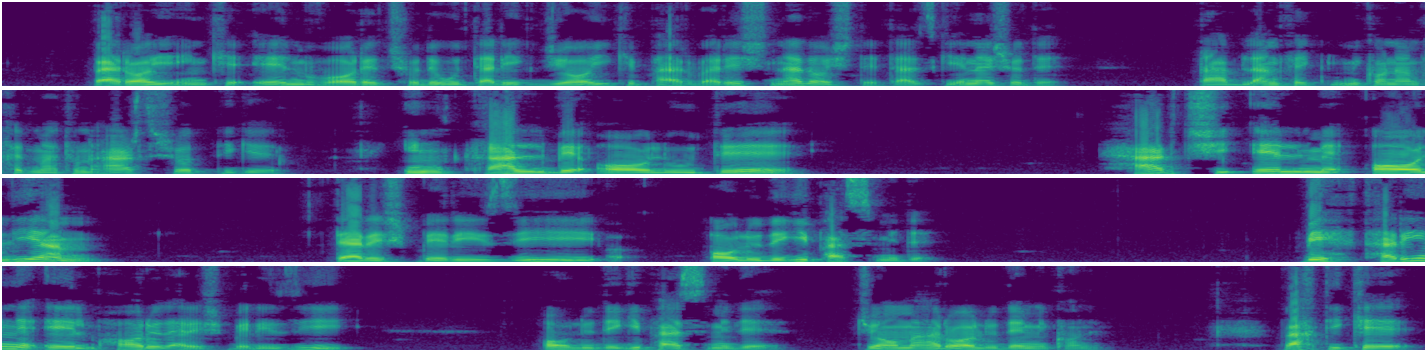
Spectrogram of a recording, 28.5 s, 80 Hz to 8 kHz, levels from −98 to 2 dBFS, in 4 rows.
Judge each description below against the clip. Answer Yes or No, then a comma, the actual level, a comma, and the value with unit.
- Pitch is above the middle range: No, low, 135 Hz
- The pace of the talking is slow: Yes, slow, 100 wpm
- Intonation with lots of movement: No, average, 4.7 semitones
